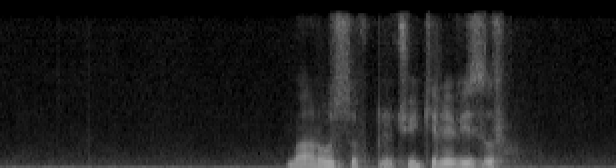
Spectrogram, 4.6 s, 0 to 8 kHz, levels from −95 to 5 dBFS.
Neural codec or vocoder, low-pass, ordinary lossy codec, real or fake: codec, 24 kHz, 0.9 kbps, WavTokenizer, large speech release; 7.2 kHz; AAC, 32 kbps; fake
